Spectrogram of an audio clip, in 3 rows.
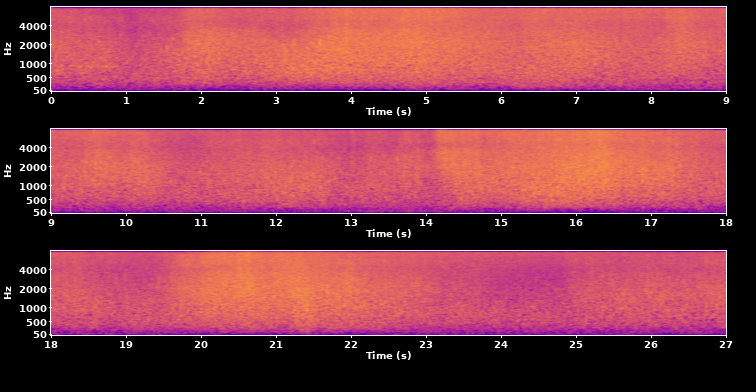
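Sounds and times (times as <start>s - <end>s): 
ocean waves at high tide under a Malibu boardwalk in California: 0.0s - 26.9s.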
